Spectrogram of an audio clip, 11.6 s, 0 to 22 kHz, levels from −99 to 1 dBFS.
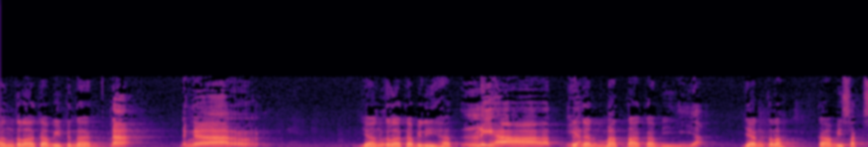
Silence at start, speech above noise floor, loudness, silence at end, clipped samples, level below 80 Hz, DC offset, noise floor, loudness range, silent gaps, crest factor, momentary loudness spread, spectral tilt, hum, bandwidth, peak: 0 s; 37 dB; -24 LUFS; 0 s; under 0.1%; -62 dBFS; under 0.1%; -60 dBFS; 3 LU; none; 20 dB; 12 LU; -6.5 dB/octave; none; 10.5 kHz; -4 dBFS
